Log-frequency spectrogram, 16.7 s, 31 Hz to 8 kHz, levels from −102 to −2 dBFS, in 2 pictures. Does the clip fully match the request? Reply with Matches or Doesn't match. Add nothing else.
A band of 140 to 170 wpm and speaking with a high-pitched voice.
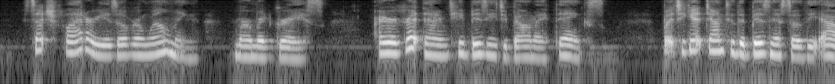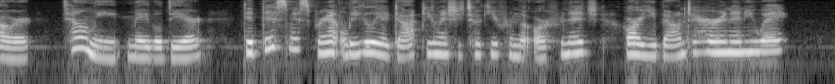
Doesn't match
